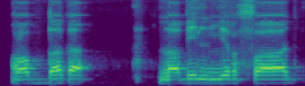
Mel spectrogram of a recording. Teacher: صاد یہاں پہ مد عارض ہوگا اور قلقلہ کبریٰ ہوگا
